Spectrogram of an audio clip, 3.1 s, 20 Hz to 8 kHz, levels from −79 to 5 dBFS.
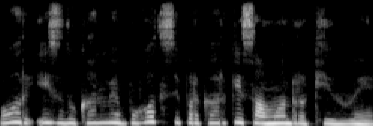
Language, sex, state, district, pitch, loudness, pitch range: Hindi, female, Bihar, Supaul, 250 Hz, -14 LUFS, 225-270 Hz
